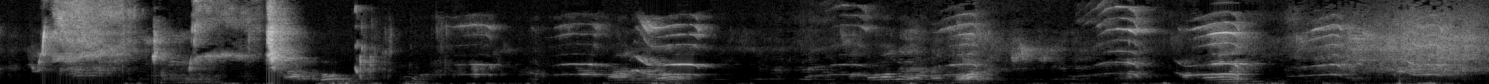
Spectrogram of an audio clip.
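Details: Infant monkey Sario crying loudly high in a tree after her mother Sarah left her: bursts of shrill, wavering squeals with rising and falling harmonic tones, some harsh noisy cries, repeated with brief pauses across the clip.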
